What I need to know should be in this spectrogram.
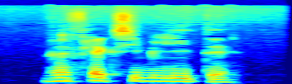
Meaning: reflexibility
- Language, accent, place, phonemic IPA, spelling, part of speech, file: French, France, Lyon, /ʁe.flɛk.si.bi.li.te/, réflexibilité, noun, LL-Q150 (fra)-réflexibilité.wav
